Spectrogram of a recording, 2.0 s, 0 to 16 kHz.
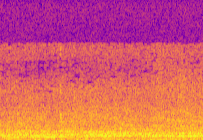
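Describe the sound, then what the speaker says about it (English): Ferrari Formula 1 car engine running along the straight with DRS open at the Australian Grand Prix in F1 2020, a steady high-pitched whining drone at moderate volume with no talk. "the Ferrari coming around the straight there with him with DRS"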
